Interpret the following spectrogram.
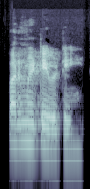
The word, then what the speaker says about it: permittivity: इसको बोलते एले को परमिट विटी तो इसको हम क्या बोले परमिटिंग इसको properly परमिटिंग of medium medium की इसको प्रॉपर्ली हम क्या प्रोनाउंस करेंगे परमिट विटी of medium medium की क्या परमिट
